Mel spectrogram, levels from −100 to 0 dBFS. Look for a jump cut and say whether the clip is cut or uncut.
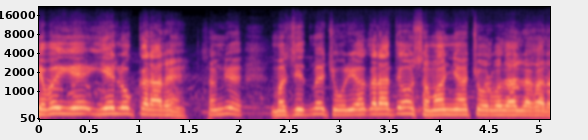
uncut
